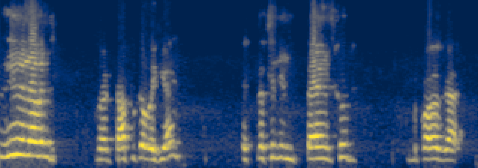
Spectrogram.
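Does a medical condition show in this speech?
Yes: cerebral palsy; uses wheelchair.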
